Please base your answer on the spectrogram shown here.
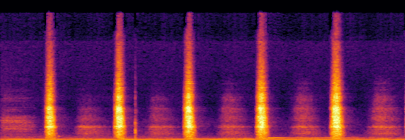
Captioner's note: exhaling rapidly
